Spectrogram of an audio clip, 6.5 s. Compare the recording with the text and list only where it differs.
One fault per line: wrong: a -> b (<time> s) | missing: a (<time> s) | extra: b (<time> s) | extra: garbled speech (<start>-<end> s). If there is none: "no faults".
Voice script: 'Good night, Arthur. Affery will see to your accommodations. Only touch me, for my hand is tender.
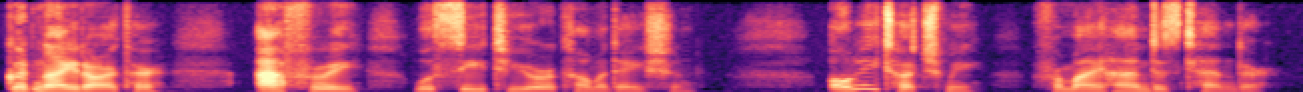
wrong: accommodations -> accommodation (2.7 s)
